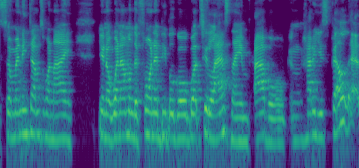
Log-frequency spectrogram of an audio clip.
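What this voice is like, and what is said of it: Mixed Spanish accent in English. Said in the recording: “a Spanish accent ... I have an accent, which is a little bit mixed now, and it's hard to guess, there's certain letters that I have difficulty pronouncing”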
